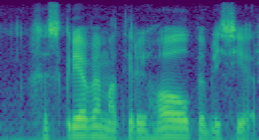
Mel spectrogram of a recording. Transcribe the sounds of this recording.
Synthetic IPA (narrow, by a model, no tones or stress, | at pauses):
χəskriəvəmɐtʰiɾiɑːlˠpɵblisiər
